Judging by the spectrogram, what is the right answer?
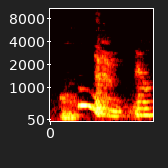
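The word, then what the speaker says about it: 好: 자, 둘 다 음독이 똑같아요. 쿄라고 읽어주시면 돼요. 이거는 그러면 요 발음이겠죠. 요, 쿄, 이렇게 발음을 하겠죠. 쿄라고 발음을 하는데 옆에 한번 보시겠어요? 여자는 아이를 좋아해. 이 좋아할 호자는 음독이 지금 어떻게 들어가 있냐면 코라고 들어가 있죠. 이거는 오 발음이에요. 코라고 읽어주시면 돼요. 쿄, 코 발음이 다르죠? 두 개 비교해 주시면 돼요.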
